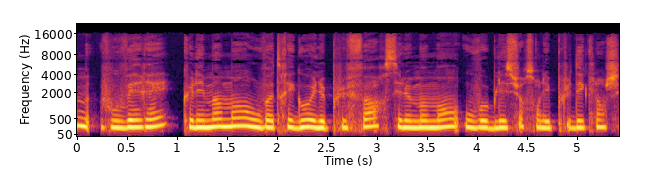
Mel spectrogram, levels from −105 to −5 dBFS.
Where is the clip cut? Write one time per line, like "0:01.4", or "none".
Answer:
0:01.0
